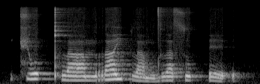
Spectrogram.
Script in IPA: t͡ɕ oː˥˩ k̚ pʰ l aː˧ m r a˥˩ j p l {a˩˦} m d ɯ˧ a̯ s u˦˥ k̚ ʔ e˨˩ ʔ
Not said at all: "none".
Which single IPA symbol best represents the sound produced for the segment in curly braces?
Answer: a˩˦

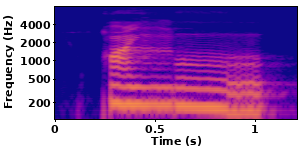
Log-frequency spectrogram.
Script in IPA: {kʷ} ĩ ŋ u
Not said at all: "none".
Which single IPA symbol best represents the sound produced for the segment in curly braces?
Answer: qʷ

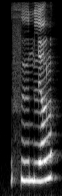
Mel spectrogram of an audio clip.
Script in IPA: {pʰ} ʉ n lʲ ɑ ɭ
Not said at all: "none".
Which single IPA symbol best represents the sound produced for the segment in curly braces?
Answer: f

